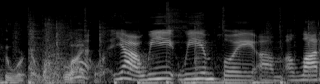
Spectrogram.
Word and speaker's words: LI-COR: It's pronounced Li-Cor.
